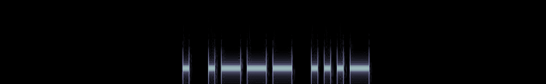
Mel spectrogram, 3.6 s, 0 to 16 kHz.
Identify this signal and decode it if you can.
Morse code, heard as a keyed tone, about 28 wpm, 700 Hz. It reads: EJV
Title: Three Challenging Letter-Number Combinations 28wpm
